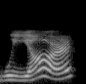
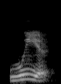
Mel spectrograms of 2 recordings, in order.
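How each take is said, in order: First: It is said as two separate words. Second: It is said as one joined word. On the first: "dos frases" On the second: "Se pronuncia diferente"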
